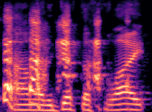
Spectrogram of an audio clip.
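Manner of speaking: talking through laughter; laughing retelling. Real, not acted. Telling Walken's tail story, laughing through it. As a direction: crack up while delivering the reply.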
